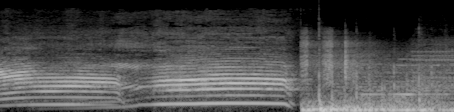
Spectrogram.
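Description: A cow gives a long, loud, drawn-out moo with a dip in the middle. A rough, noisy rustle of livestock or farm sounds follows close by.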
